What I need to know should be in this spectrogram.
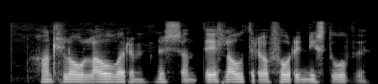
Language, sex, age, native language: Icelandic, male, 13, Icelandic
